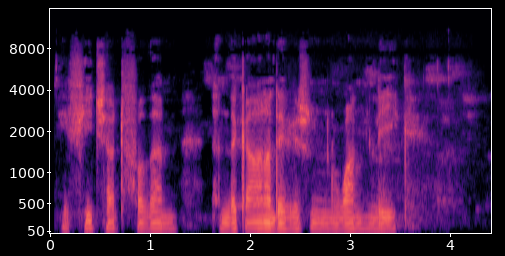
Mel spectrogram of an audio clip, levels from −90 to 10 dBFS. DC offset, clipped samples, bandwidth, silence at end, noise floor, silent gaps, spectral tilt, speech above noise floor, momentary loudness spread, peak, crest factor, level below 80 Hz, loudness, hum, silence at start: under 0.1%; under 0.1%; 10.5 kHz; 0.2 s; -47 dBFS; none; -4.5 dB/octave; 23 dB; 18 LU; 0 dBFS; 24 dB; -46 dBFS; -23 LUFS; none; 0.1 s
